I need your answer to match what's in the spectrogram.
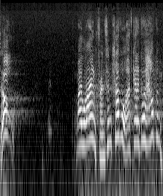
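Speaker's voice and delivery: high, loud, urgent cry; alarmed mouse. Acted. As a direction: squeak with urgency to rescue a friend. Mouse alarmed, rushes to help.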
